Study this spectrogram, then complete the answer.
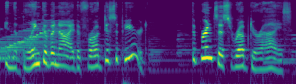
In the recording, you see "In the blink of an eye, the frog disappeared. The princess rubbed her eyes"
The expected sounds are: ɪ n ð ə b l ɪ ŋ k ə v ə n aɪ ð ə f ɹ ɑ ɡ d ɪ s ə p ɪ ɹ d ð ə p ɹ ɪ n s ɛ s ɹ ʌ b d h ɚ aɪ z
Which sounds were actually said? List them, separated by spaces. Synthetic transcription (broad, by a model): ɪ n ð ə b l ɪ ŋ k ə v ə n aɪ ð ə f ɹ ɑ ɡ d ɪ s ə p ɪ ɹ d ð ə p ɹ ɪ n s ɛ s ɹ ʌ b d h ɚ aɪ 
